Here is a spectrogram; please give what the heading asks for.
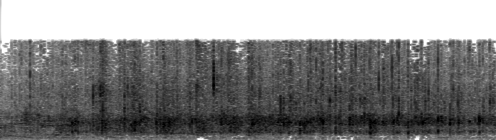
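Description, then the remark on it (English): Sustained applause from a sizable audience, mostly the women clapping, a dense, steady clatter of many hands clapping at once, fairly loud and continuous throughout with no talking over it. “Look at all the ladies clapping.”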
